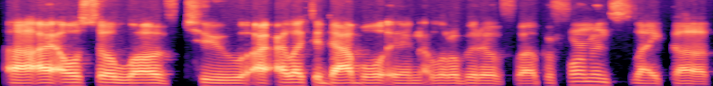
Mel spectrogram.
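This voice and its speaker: Young man, American accent, low voice, smooth and dry, relaxed and friendly. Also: normal speed, no echo, narrow, tinny audio. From Egypt. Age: young adult. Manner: relaxed, friendly, fillers, kept quiet. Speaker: program manager guest. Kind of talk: casual interview over a video call.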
